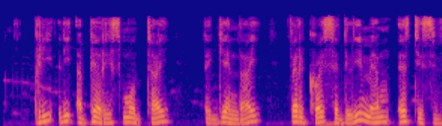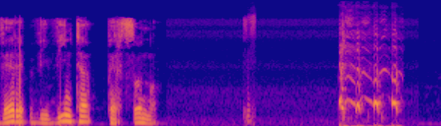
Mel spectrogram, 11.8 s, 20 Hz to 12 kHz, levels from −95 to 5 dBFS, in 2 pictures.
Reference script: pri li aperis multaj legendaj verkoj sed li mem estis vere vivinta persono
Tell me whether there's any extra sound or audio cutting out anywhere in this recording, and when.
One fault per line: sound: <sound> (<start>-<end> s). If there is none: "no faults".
sound: laugh (9.1-9.3 s)
sound: laugh (10.4-11.3 s)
